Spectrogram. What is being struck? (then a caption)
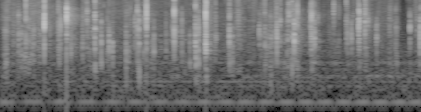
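Plastic foil soap wrapper. Fingers with long nails crinkle and tear open the yellow Palmolive plastic foil wrapper on a bar of soap. Dense, bright crinkling comes in many sharp, quick crackles throughout, with a faint low hum underneath.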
